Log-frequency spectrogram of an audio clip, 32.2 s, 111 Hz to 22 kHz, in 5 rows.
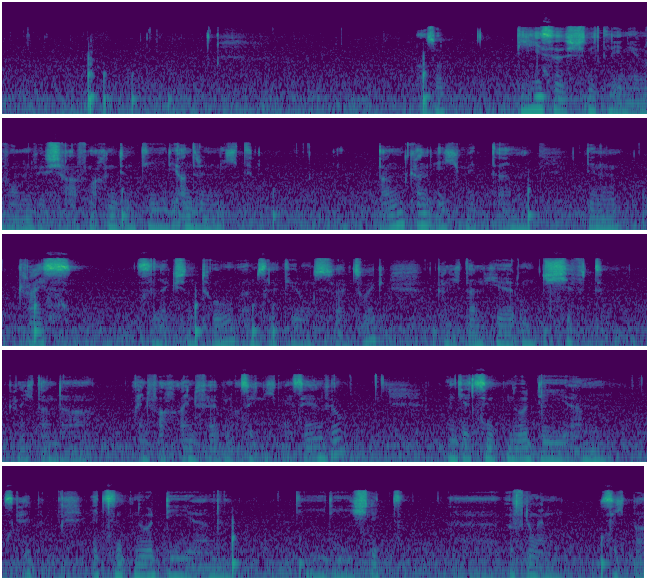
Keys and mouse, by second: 1.3 KP_Decimal, 12.2 c, 26.6-31.0 drag, 31.0-32.2 middle drag.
